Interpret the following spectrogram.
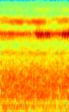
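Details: Night crickets outdoors: a constant high, thin whine gives way to two sharp, bright chirps, each roughly a fifth of a second long, about a third of a second apart.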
